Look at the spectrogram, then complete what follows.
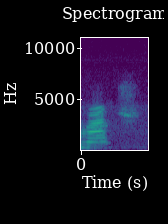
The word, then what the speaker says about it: Koresh: Koresh. Yeah. Yeah, what did David Koresh do when the shooting started at Mount Carmel Center?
